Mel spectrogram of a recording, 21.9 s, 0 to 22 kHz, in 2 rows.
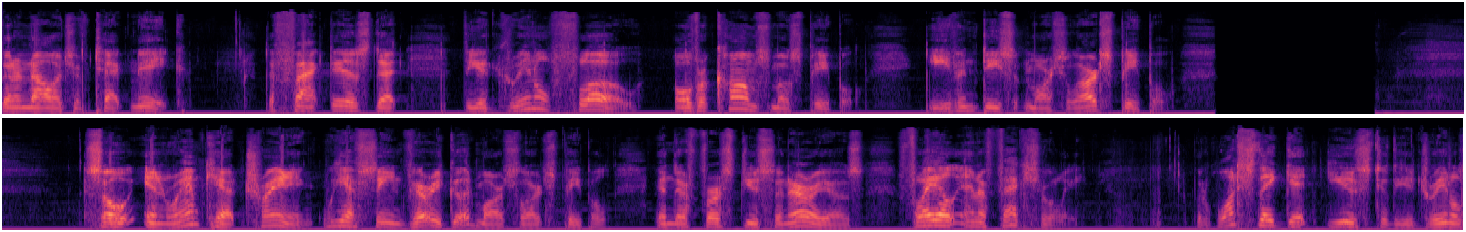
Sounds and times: Speech: 0.0 - 8.8, 11.6 - 19.1, 19.8 - 21.9.

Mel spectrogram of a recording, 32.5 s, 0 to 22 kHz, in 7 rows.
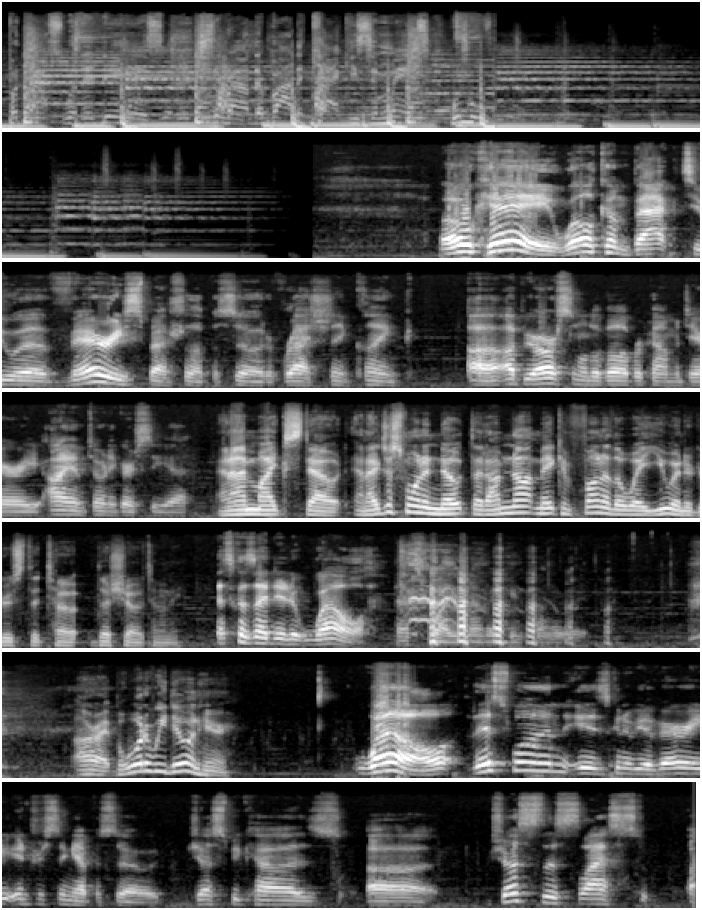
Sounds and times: Music: 0.0 - 32.5
Speech: 7.6 - 22.5, 23.8 - 24.9, 25.6 - 32.5.

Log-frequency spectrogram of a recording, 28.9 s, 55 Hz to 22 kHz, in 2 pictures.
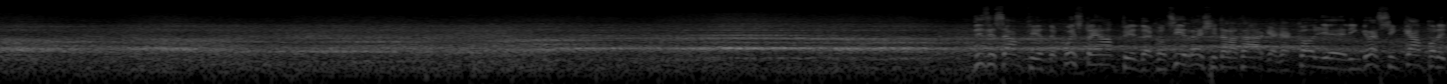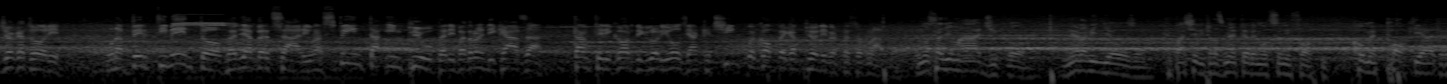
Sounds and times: Speech: 9.8 - 28.9.

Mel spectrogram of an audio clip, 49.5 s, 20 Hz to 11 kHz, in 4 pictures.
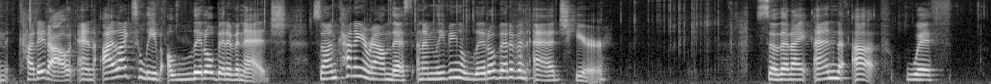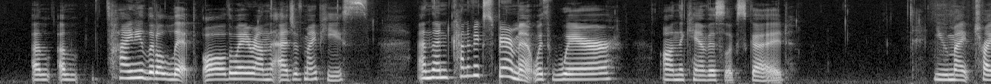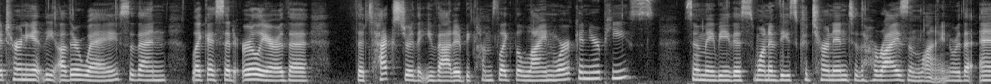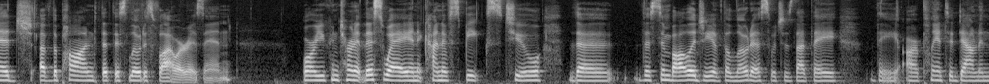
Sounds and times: Speech: 0.0 - 7.6, 9.5 - 11.9, 12.8 - 17.0, 17.6 - 22.3, 24.0 - 28.6, 29.2 - 40.1, 41.0 - 49.5
Scissors: 7.6 - 9.4.

